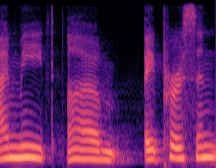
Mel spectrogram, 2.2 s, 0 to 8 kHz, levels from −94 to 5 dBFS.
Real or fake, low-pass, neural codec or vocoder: fake; 7.2 kHz; codec, 16 kHz, 0.5 kbps, X-Codec, HuBERT features, trained on LibriSpeech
